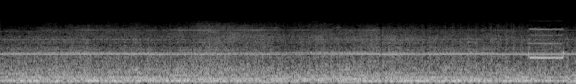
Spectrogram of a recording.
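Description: A warning alarm beeps inside a patrol helicopter flying over a desert as a warning light is triggered, its tones cutting in near the end over the loud, steady roar of the engine and rotors. No one speaks.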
